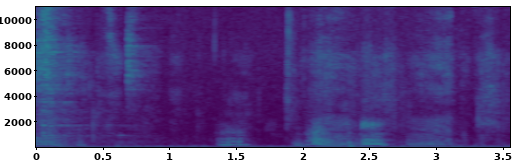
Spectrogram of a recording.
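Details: Playing Australian Cattle Dog puppies, Willow and Tory's 2020 litter at Tin Roof ACDs; three short, gruff growl bursts about half a second apart in the second half, earlier a noisy scuffle, with a steady background hum.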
